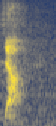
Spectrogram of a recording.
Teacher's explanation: the French will say ya, not il y a, every single time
